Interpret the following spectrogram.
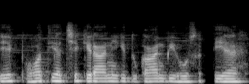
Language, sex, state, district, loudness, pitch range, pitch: Hindi, male, Uttarakhand, Uttarkashi, -17 LUFS, 135-150 Hz, 140 Hz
